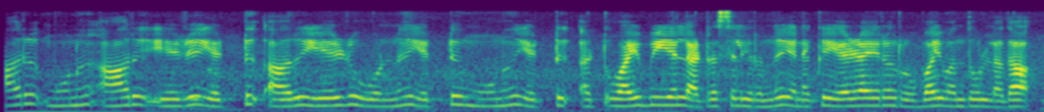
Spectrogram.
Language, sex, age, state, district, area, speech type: Tamil, female, 18-30, Tamil Nadu, Cuddalore, rural, read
